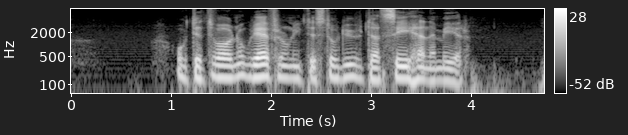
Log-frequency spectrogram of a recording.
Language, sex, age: Swedish, male, 67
